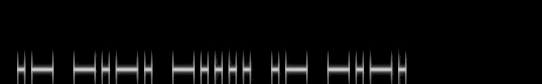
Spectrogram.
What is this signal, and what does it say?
Morse code, heard as a keyed tone, about 17 wpm, 700 Hz. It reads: AC6AC
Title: Call Signs - 17wpm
